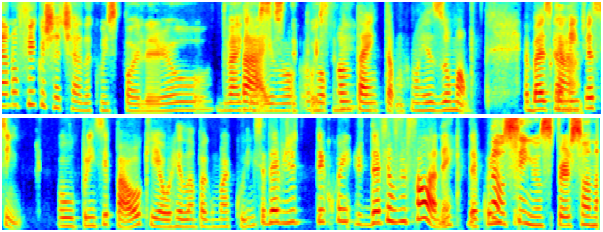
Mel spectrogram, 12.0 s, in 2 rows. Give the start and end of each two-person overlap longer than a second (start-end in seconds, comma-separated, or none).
2.4-3.6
